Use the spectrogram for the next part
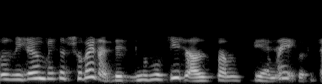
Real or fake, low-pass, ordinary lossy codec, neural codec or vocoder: fake; 3.6 kHz; none; codec, 16 kHz, 1 kbps, FreqCodec, larger model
